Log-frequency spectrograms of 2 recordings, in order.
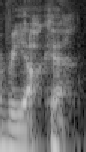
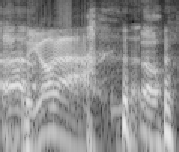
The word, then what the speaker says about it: Rioja: I can't tell whether I like Rioja or whether I just like saying J's as H's. Whether it makes me Rioja.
